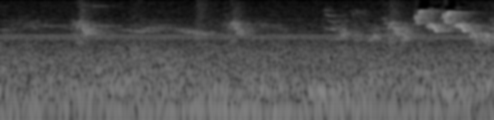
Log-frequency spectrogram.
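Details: Great kiskadee at Florianópolis, Santa Catarina, Brazil, giving soft high chirps, then a brighter burst of sharp notes near the end, over a steady background hum.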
